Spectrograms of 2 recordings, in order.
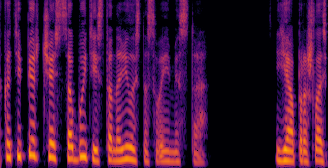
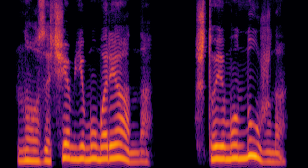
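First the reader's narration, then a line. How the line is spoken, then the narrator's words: Hoarse breathless. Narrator (Russian): хрипло выдохнула я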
